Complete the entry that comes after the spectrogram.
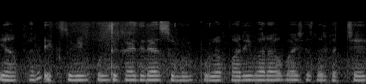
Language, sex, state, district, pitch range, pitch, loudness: Hindi, female, Chhattisgarh, Korba, 195-205 Hz, 200 Hz, -35 LUFS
